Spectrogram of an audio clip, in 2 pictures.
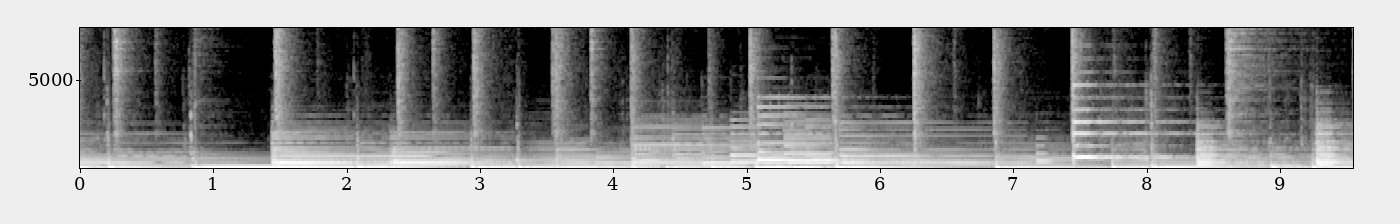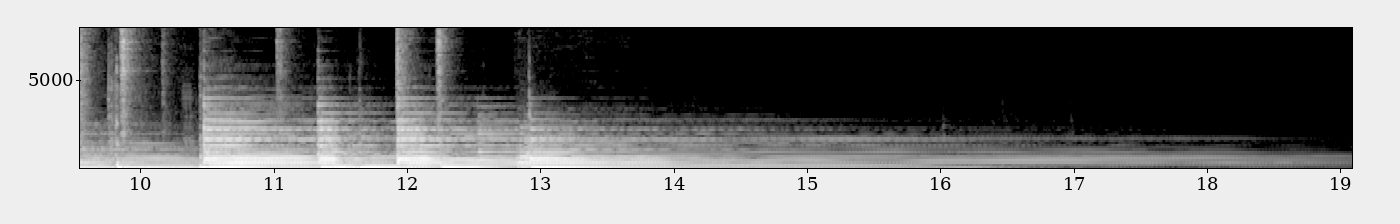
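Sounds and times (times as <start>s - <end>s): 
mid tempo samba: 0.0s - 14.3s.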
